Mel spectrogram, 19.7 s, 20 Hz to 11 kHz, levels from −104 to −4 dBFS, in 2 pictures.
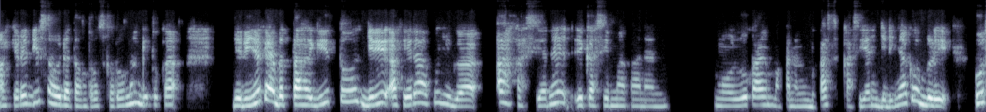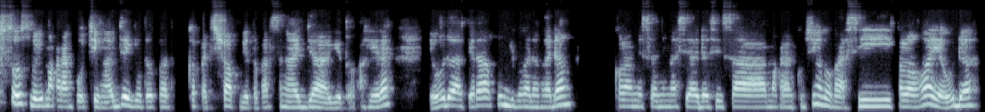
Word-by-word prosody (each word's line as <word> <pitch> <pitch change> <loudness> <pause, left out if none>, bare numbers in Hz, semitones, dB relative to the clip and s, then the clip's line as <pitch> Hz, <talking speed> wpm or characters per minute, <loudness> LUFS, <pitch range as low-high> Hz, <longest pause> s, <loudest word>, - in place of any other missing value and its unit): akhirnya 225 +3 0
dia 320 - 0
selalu 280 -7 +4
datang 200 -2 -4
terus 200 0 -7
ke 200 - -7
rumah 235 +7 -1
gitu 240 -1 -3
Kak 245 - +1 0.6
jadinya 220 +7 +5
kayak 360 -3 +9
betah 245 -1 +7
gitu, 320 +7 -1
jadi 245 +5 +6
akhirnya 245 +5 +3
aku 310 - -10
juga 210 - +1 0.2
ah 315 -1 +4
kasian, 215 -1 -5
ya 305 0 0
dikasih 225 -1 -1
makanan 195 -2 -8 0.5
mulu 205 +2 -2
kan, 235 0 +1
makanan 190 -1 -7
bekas 230 +6 -4
kasian 200 +2 -5
jadinya 200 +9 -1
aku 365 - +1
beli 410 -1 +5 0.3
khusus 290 -2 +4
beli 205 -1 +4
makanan 190 -3 -1
kucing 170 0 -1
aja 180 +8 +3
gitu 180 -3 -2
ke 175 - -3 0.2
ke 195 - -4
petshop 175 +5 +1
gitu 160 - -5
kan 165 +1 -7
sengaja 170 -2 0
gitu, 155 - -5
akhirnya 175 +9 +1 0.4
ya 475 - -1
udah 220 0 +3
akhirnya 220 0 0
aku 245 +1 -3
juga 180 -2 -2
kadang-kadang 175 +8 0 0.5
kalau 190 -1 -1
misalnya 180 0 -6
masih 180 -1 -2
ada 175 - 0
sisa 175 -1 -1
makanan 175 0 -5
kucing 255 +10 -3
aku 200 - -2
kasih 195 +4 0
kalau 180 -1 +2
nggak 255 0 +6
ya - - +1
udah, 220 +3 +1
205 Hz, 190 wpm, -21 LUFS, 180-240 Hz, 0.6 s, kayak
